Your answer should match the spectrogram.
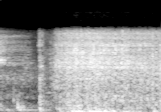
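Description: Handling noise from a camera being moved about: a click at the start, then from about half a second in a steady scraping rustle against the microphone.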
